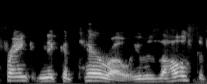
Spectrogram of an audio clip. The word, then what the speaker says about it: Frank Nicotero: Rachel, it's pronounced Frank Nicotero.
